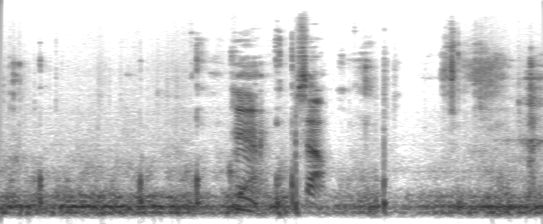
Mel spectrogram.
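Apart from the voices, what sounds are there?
car interior rumble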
